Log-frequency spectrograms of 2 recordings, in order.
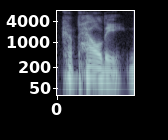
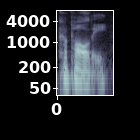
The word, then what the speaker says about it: Capaldi: It is actually pronounced Capaldi, not Capaldi.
